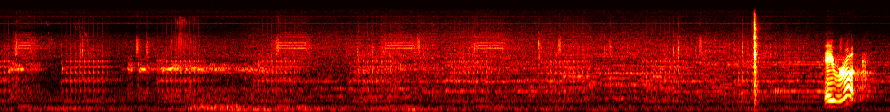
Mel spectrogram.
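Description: An incoming call signal beeps repeatedly.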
